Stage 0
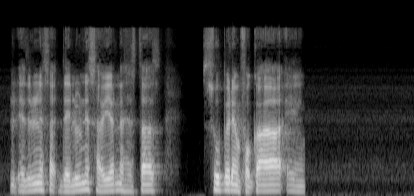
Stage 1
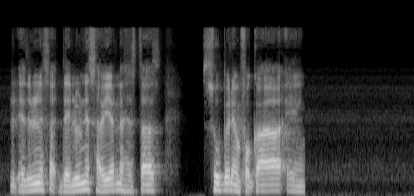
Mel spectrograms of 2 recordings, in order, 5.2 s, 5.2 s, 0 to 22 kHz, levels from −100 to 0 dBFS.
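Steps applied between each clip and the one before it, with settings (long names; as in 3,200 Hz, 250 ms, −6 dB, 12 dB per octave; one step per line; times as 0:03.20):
brickwall limiter −10.5 dBFS, peak gain reduction 6.5 dB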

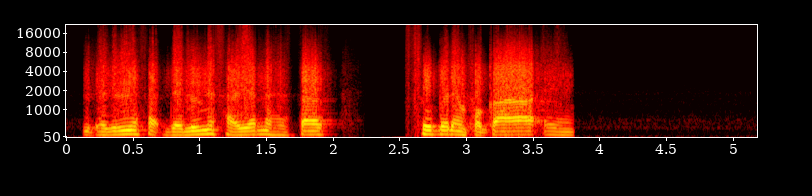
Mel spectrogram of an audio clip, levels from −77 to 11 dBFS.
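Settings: high-frequency loss of the air 110 metres
short delay modulated by noise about 2,900 Hz, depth 0.097 ms
level +7 dB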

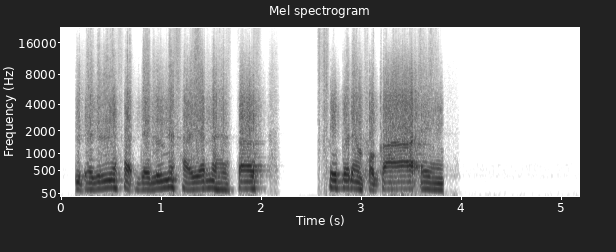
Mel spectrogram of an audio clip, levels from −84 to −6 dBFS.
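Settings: noise gate −43 dBFS, range −22 dB
reversed playback
downward compressor 6 to 1, threshold −23 dBFS, peak gain reduction 13.5 dB
reversed playback
level +5 dB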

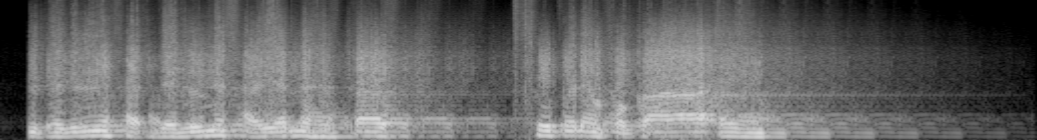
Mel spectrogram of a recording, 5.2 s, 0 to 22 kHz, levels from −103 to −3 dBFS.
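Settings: double-tracking delay 29 ms −14 dB
on a send: delay that swaps between a low-pass and a high-pass 110 ms, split 1,400 Hz, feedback 68%, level −10 dB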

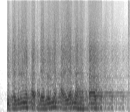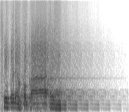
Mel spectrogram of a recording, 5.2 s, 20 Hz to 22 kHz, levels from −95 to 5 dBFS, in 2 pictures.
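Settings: one scale factor per block 5 bits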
